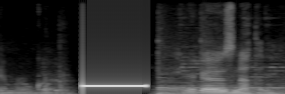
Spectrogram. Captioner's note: beep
